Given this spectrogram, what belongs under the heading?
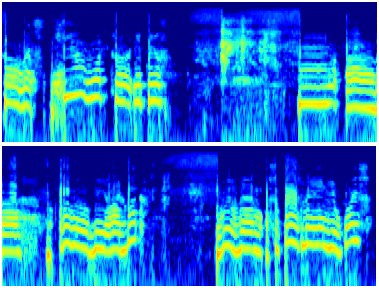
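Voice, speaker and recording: Woman, mellow tone, slow halting delivery, casual explainer, lots of ums. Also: fairly high pitch, poor audio. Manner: halting, hesitant, frequent long filled pauses. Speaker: video host. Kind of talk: casual unscripted explanatory talk.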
